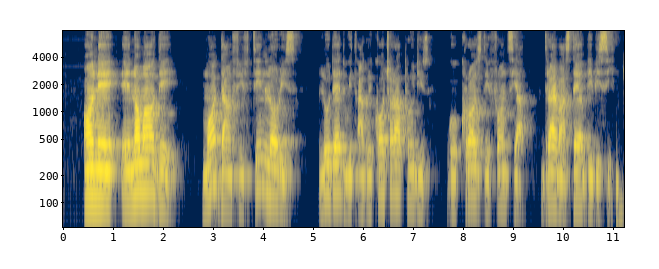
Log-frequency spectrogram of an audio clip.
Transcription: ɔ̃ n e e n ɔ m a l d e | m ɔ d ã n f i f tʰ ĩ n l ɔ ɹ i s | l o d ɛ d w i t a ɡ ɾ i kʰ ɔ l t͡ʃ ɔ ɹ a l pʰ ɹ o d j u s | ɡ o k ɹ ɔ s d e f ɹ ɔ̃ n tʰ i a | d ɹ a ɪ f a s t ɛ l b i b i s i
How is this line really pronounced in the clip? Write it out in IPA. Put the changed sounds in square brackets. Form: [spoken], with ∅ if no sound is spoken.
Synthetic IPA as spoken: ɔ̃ n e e n ɔ m a l d e | m ɔ d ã n f i f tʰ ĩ n l ɔ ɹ i s | l o d ɛ d w i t a ɡ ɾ i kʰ ɔ l t͡ʃ ɔ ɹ a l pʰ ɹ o d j u s | ɡ o k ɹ ɔ s d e f ɹ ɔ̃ n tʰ i a | d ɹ a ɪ [v] a s t ɛ l b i b i s i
